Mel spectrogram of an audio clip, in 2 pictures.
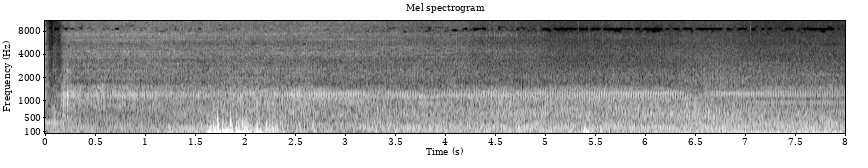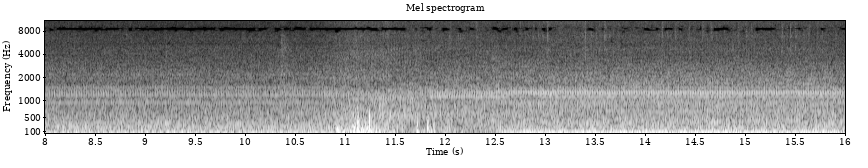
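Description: Rheem Classic 14 heat pump outdoor unit during a defrost cycle, cutting in suddenly with a loud, steady rush and a whine that sags slightly in pitch about five seconds in, then holds. Two dull bumps come about two seconds and eleven seconds in.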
